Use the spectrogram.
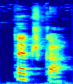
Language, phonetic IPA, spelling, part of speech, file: Polish, [ˈtɛt͡ʃka], teczka, noun, Pl-teczka.ogg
